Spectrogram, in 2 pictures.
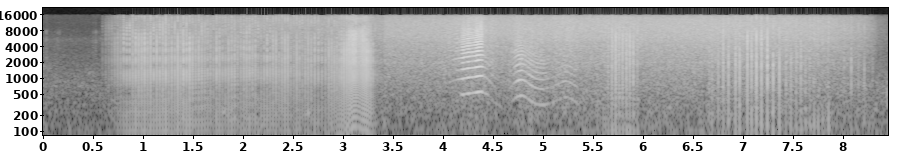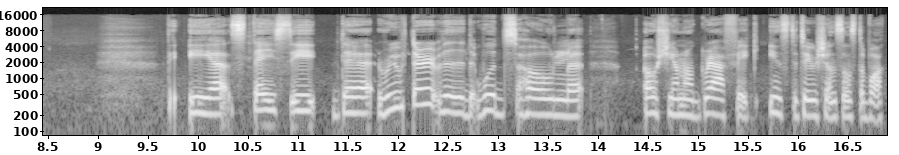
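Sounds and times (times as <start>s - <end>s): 
porpoise echolocation clicks speeding up during prey capture: 0.6s - 8.4s
speech: 9.9s - 16.8s.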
